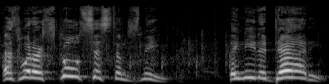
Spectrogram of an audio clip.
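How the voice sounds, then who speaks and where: A man preaching a booming motivational sermon, exhorting the congregation and calling on them to respond. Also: lively intonation, normal speed, a little mellow, some chatter behind.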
